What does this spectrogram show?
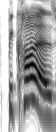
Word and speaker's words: because: because 이게 어 발음도 아닌 오 발음도 아닌 중간 발음이에요. 뭐 law school 할 때처럼 입은 아로 벌리되 소리는 어로 내야 되는.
